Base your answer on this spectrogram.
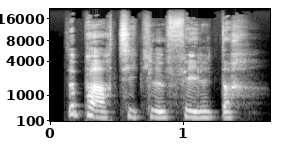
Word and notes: de Pàrtikelfilter: Bas Rhin

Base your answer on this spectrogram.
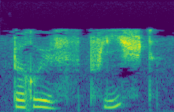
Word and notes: d' Berüefspflicht: Bas-Rhin; Reichshoffen

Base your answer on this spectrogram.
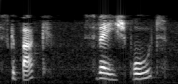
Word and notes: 's Gebäck, 's Weichbrot: Alsatian; Bas-Rhin; Herrlisheim

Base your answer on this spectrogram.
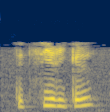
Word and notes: d'r Zirikel: Bas-Rhin; Herrlisheim

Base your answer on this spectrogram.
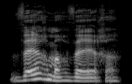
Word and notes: wärmer wëre: Bas-Rhin; Strasbourg

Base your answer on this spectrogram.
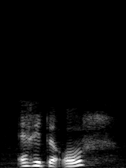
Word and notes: er het e Àff: Bas-Rhin; Herrlisheim

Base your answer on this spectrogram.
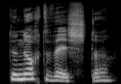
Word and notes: de Nord-Weschte: Bas-Rhin; Strasbourg

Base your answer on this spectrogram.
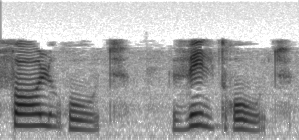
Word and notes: fàhlrot, wildrot: Bas-Rhin; Herrlisheim

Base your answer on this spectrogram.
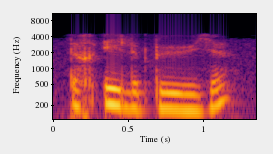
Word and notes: d'r Elleböje: Bas Rhin; Reichshoffen

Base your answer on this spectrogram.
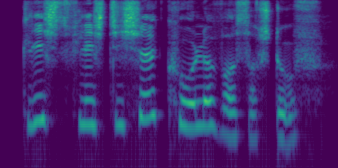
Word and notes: lichtflìchtiche Kohlewàsserstoff: Bas Rhin

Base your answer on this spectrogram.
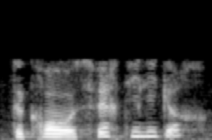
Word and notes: d'r Gràsvertilger: Bas-Rhin; Herrlisheim

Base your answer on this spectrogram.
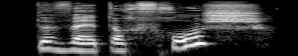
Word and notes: de Wetterfrosch: Bas-Rhin; Strasbourg

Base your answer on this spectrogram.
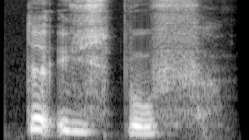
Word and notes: de Üsspùff: Bas Rhin

